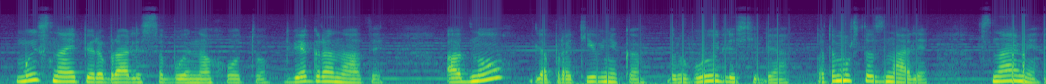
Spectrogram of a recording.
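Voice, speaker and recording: A woman's voice: lowish voice, dark tone, close to an everyday voice. A woman playing a sober wartime sniper recounting her memories in an amateur audio play. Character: sober female war sniper recalling her first hunt.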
